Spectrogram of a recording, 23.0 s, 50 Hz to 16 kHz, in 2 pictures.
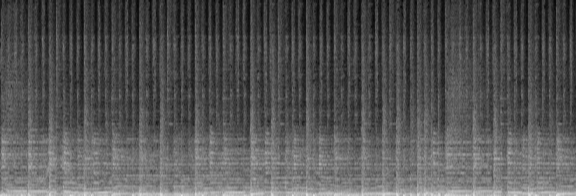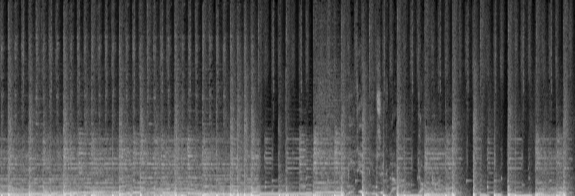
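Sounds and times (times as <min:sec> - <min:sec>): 
grooving piano loop: 0:00.0 - 0:22.8.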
